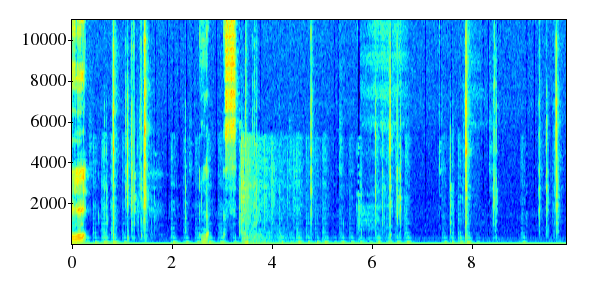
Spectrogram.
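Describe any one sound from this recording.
Short electronic beeps and clicks play from a retro video game.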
